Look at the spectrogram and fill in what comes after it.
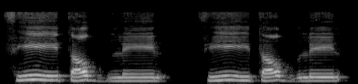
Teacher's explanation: تضلیل میں ضاد میں قلقلہ نہیں ہونا چاہیے. بعض لوگ قلقلہ کر دیتے ہیں فی تضلیل، ایسا نہیں ہونا چاہیے.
